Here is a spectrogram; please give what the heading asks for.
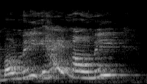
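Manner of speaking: high, loud sing-song hello; excited greeting. Real, not acted. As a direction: call her name out gladly. Greeting a viewer.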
